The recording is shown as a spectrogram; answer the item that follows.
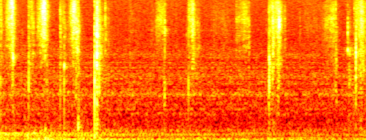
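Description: Tarot cards being shuffled close up, a steady run of soft riffling and flicking bursts, fairly quiet and without speech.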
